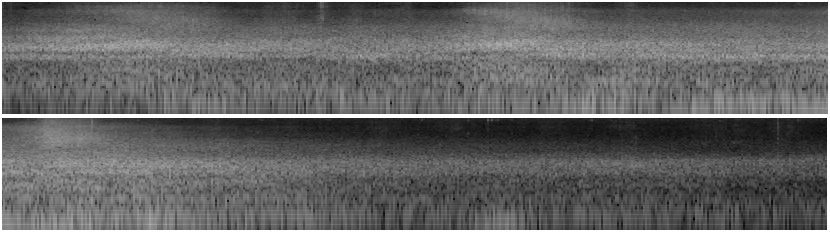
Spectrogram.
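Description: Cars passing on a road, their tyre and engine noise swelling and fading about three times, with a deeper rumble from a heavier vehicle around the middle. The traffic noise dies down near the end.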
